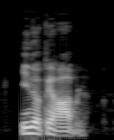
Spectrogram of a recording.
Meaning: inoperable (incapable of being successfully operated on)
- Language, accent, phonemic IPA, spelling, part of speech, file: French, France, /i.nɔ.pe.ʁabl/, inopérable, adjective, LL-Q150 (fra)-inopérable.wav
